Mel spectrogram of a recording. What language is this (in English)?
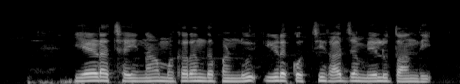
Telugu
